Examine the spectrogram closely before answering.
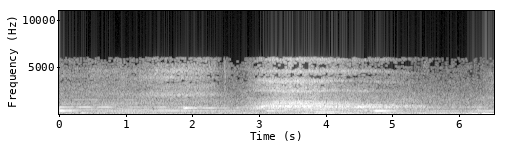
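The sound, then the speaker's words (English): A slow, soft deep breath swells and fades during a guided meditation, heard faintly over low, sustained background tones. “And now let's focus on taking a nice deep breath from the depth of our heart.”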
